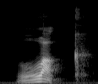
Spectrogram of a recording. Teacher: so it is raised and pressing against the alvea ridge however the back of the tongue as you can see is raised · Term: dark L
